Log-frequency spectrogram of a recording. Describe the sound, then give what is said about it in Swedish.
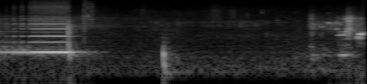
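A telephone ringback tone sounds while a call to a friend connects: a steady tone burst, a quiet gap of over two seconds with a faint click, then the next ring tone beginning. “Får jag bara ringa upp min kompis som är så duktig på att naila den här looken? Mm, vi ser om hon svarar.”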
